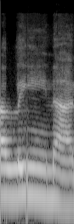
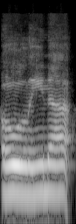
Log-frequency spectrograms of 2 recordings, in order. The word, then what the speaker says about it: Alina: Joseph, just so you know, it is Alina. Alina with an A. Alina, not Olina.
